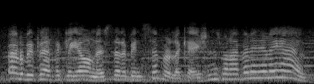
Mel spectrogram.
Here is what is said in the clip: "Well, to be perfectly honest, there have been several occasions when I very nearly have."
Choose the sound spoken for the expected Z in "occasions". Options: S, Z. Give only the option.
Z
